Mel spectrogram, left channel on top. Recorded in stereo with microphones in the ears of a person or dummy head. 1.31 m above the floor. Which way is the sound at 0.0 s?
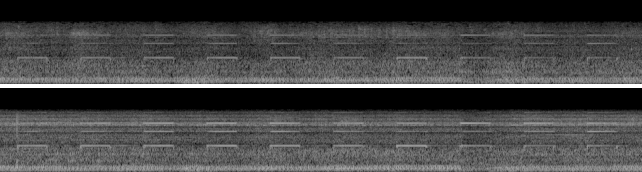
50° right (ahead or behind).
